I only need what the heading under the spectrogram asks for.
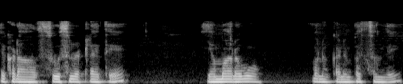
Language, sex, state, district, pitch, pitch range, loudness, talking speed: Telugu, male, Andhra Pradesh, Srikakulam, 125 Hz, 120-130 Hz, -16 LUFS, 75 wpm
